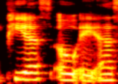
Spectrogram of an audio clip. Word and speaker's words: psoas: Or they'll have psoas sign, spelled with a P, P-S-O-A-S, psoas sign, where they have pain extending the right leg.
